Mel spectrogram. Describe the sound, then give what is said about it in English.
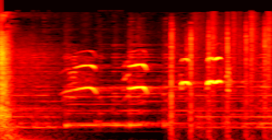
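Several thin, high-pitched eagle cries rise and fall over a low steady hum, followed by a quick series of sharp flapping bursts as the calls continue, as Otto turns into an eagle and flies back home in a story. “Once he was gone, Otto turned into an eagle again”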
